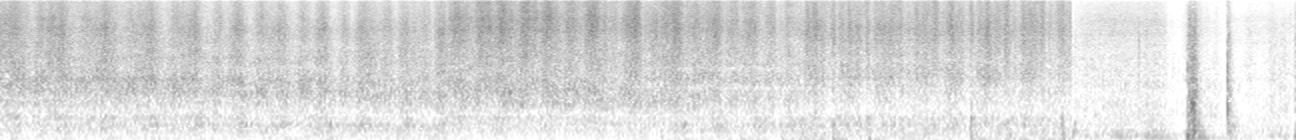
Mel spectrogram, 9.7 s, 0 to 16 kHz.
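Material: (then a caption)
Wood. A gloved hand scrubs the flat, solid wooden base board of a 1908 typewriter, wet in patches, with a round brush, making a steady, bright, rough rasping in quick back-and-forth strokes for about eight seconds. The scrubbing then stops, leaving a quieter stretch broken by a few short, sharp knocks near the end.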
